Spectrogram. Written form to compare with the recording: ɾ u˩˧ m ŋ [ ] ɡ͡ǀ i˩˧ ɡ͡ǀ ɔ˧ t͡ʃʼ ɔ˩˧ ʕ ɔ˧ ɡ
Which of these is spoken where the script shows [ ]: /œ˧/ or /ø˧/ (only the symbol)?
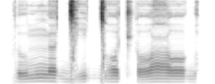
œ˧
